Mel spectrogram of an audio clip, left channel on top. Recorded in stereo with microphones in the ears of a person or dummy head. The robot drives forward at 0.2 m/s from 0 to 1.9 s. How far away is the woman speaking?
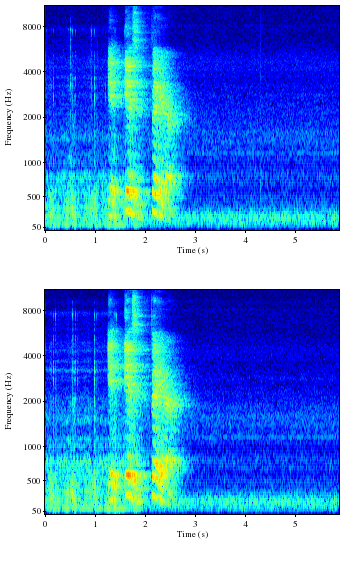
About 1.1 m.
